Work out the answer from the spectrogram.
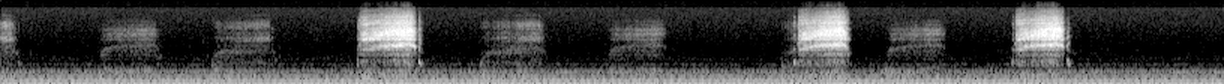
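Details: Wild barn owl nestlings perched outside their nest box make three loud rasping hisses and several fainter ones, irregularly spaced, against a steady low electrical hum.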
